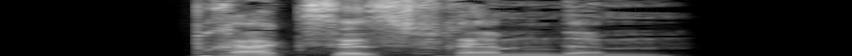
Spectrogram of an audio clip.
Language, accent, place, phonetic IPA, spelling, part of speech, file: German, Germany, Berlin, [ˈpʁaksɪsˌfʁɛmdəm], praxisfremdem, adjective, De-praxisfremdem.ogg
- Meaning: strong dative masculine/neuter singular of praxisfremd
